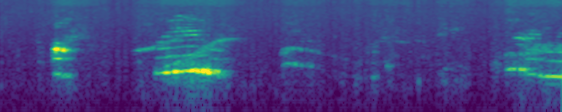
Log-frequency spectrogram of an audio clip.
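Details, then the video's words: Five Blenheim Cavalier King Charles Spaniel puppies born at New Year's play with their mother Paris inside their pen; a short yip, then a drawn-out tonal whine that slides upward, a brief soft squeak, and another whine starting at the end. "Cavalier Puppies Play with Mama"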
